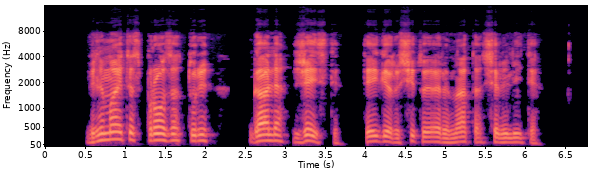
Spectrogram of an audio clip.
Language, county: Lithuanian, Vilnius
